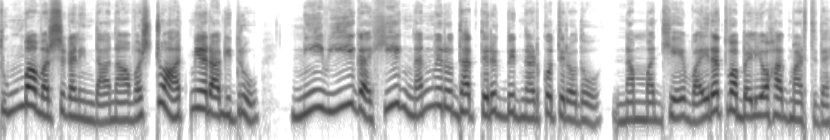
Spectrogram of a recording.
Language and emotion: Kannada, angry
